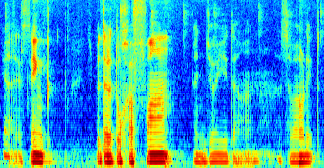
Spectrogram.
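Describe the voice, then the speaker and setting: Slow, gravelly, mellow-voiced streamer muttering. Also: mid-range voice, completely flat delivery. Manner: mutters quietly to self while working. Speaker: 3D modeling streamer. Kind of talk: casual livestream chat while working.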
